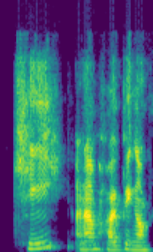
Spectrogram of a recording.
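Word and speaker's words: 氣: if you talk about, it's spelt CHI as in chi, what you would think is chi, but it's not pronounced that way. It's pronounced ki, is what I have found in my research.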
